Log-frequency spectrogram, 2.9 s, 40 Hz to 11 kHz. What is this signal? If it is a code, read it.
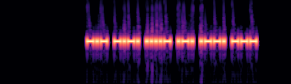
Morse code, heard as a keyed tone, about 53 wpm, 700 Hz. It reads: KC4RPO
